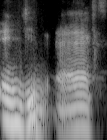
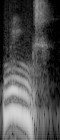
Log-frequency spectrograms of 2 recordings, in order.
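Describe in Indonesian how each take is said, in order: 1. Diucapkan sebagai dua bagian, 'engine X'. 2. Diucapkan sebagai satu kata, 'en-jinks'. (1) "oh bacanya itu" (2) "Saya dulu bacanya apa itu?"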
